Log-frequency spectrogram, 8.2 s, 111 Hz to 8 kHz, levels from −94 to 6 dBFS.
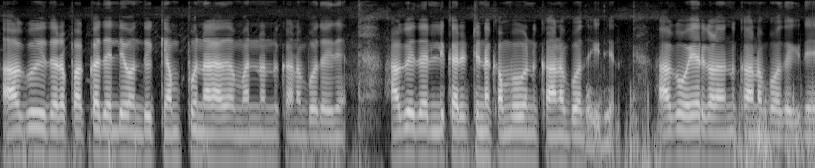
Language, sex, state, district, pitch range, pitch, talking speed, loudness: Kannada, male, Karnataka, Koppal, 130-140 Hz, 135 Hz, 130 wpm, -17 LUFS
